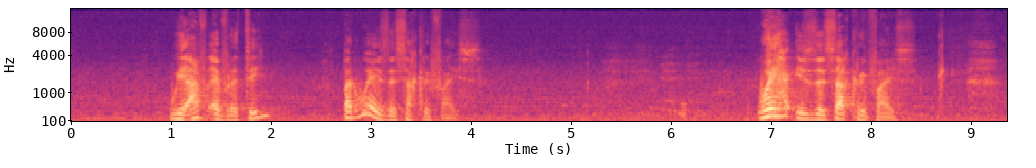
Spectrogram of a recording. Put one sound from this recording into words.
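A middle-aged man speaks with animation through a headset microphone, in short bursts with pauses.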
